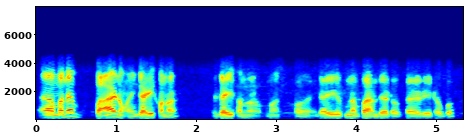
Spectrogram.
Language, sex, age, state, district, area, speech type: Assamese, male, 30-45, Assam, Charaideo, urban, conversation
